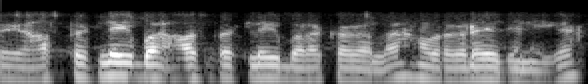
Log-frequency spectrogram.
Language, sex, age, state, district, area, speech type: Kannada, male, 45-60, Karnataka, Davanagere, urban, conversation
